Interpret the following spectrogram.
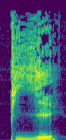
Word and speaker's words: pieds: And then when you get this combination here, it's ye. Pieds. Okay, so you don't hear the D.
